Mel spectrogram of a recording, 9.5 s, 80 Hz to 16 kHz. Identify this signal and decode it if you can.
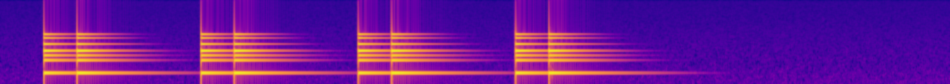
Ship's bell, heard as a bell. 8. Eight half-hours of the watch have passed.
